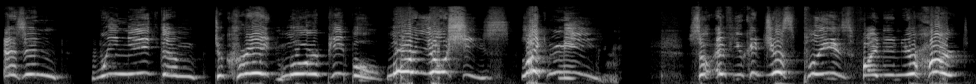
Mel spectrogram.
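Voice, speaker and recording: A man's voice: very high voice, lively intonation, slow, a bit bright, pitched above the performer's own voice, exaggerated voice. A man voicing a small cartoon dinosaur who pleads and wallows in an overwrought, self-pitying mock apology. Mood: tearful, pleading. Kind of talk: mock YouTuber apology video improv.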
